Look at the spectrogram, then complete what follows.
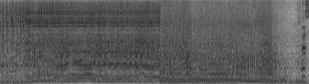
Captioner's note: badass, unmuffled burnout sounds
